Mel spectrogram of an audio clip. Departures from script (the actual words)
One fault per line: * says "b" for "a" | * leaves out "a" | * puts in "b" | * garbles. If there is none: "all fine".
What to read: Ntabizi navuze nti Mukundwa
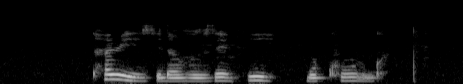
all fine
